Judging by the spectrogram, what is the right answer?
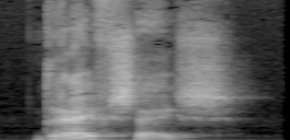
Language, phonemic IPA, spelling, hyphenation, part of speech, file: Dutch, /ˈdrɛi̯f.sɛi̯s/, drijfsijs, drijf‧sijs, noun, Nl-drijfsijs.ogg
- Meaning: duck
